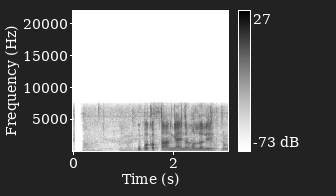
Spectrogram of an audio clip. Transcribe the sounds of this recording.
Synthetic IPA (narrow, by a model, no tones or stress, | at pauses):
upʌkʌp̚t̪anɡaẽnd̪rʌmʌlːʌle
